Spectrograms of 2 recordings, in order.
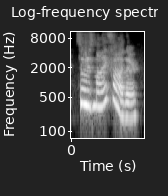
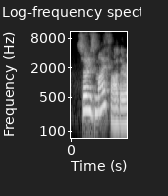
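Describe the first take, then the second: First: It is said in a whining voice. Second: It is said in a plain voice.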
